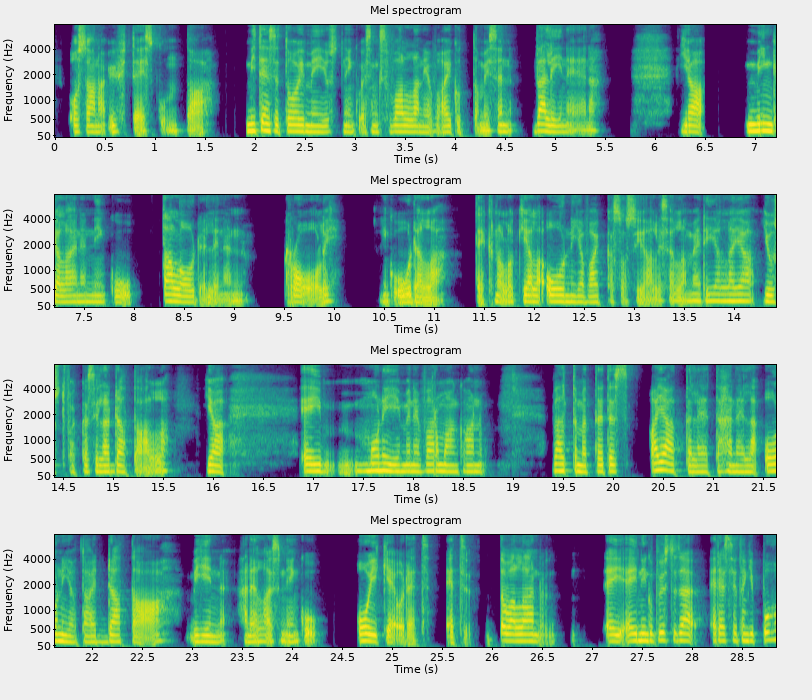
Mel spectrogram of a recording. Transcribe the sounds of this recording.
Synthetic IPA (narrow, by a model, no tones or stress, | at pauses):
ʔosɑnɑ̰ʔyht̪ḛiskṵnt̪ɑ̰ː | mit̪enset̪oimiːjust̪niːŋkue̞simeksʋɑlːɑnjɑʋɑ̰ikut̪ːɑmisen | ʋælinḛːnæ | jɑ | miŋkælɑinenniːŋkṵ | t̪ɑloudḛlːḭnḛn | ro̰ːli | niːŋkuʔṵːdḛlːɑ̰ | t̪ekno̰lʔo̰ɡ̥iɑlːɑ̰ʔonjɑʋɑikːɑso̞̰sḭɑ̰ːlisḛlːɑ̰mediɑlːɑjɑjust̪ʋɑikːɑsilːædɑt̪ɑ̰lːɑ̰ | jɑ | ʔeimoniihmineʋʋɑrmɑːŋkɑːn | ʋælt̪ːæmæt̪ːæet̪es | ʔɑjɑt̪ːeleet̪ːæhænelːæ̰ʔonjot̪ɑindɑt̪ɑ̰ːmihinhænelːɑ̰isniːŋkṵ | oikḛudḛt̪et̪t̪ɑʋɑlːɑːn | ʔeiʔeiniːŋkupyst̪yt̪æʔeɾesjot̪eŋkippuh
